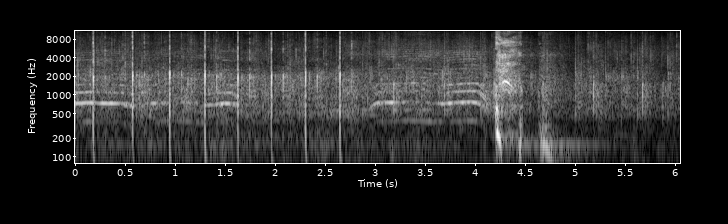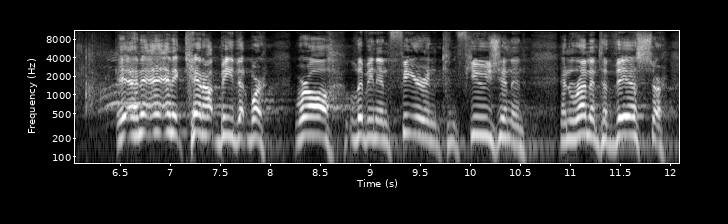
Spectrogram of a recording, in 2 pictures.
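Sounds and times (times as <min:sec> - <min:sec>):
audience clapping in a steady rhythmic beat: 0:00.0 - 0:06.7
speech: 0:06.5 - 0:12.0.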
